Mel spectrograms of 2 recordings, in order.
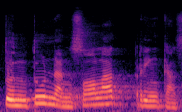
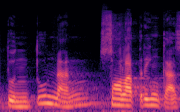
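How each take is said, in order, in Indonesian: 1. Ada jeda setelah 'sholat'. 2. Ada jeda setelah 'tuntunan'. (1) "yang bacanya harusnya gimana?" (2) "Kalau kita baca dengan koma di sini"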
